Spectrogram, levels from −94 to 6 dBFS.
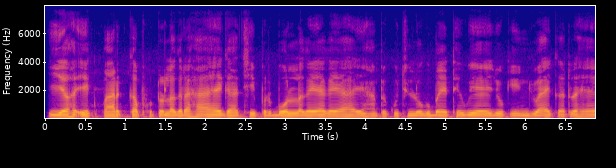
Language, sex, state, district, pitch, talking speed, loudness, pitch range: Hindi, male, Maharashtra, Washim, 125 Hz, 235 wpm, -17 LUFS, 120-130 Hz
